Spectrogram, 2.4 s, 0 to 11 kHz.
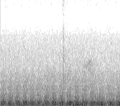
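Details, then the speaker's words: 2002 Audi A6 C5 Avant Quattro, 2.5 TDI V6, 125,000 miles, no dash lights: the starter turns the engine over at a sluggish, uneven beat and it never fires. Slow crank, no start; a failing battery is suspected. "Nada. Oh, that battery's going, isn't it? Come on, get going. Okay, I'm gonna need to charge the battery now, aren't I?"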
